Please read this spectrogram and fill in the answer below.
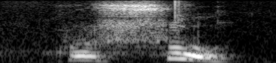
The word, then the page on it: xurʃu: Xyzyl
